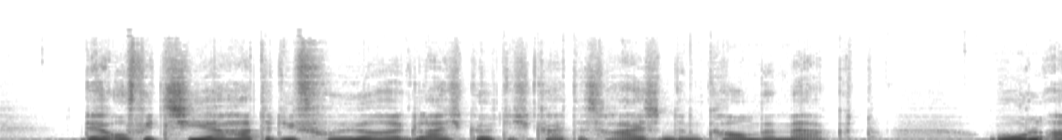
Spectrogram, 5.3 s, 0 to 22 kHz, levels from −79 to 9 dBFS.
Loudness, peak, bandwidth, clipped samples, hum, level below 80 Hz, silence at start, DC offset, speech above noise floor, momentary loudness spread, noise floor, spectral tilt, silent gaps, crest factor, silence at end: -25 LUFS; -8 dBFS; 16.5 kHz; under 0.1%; none; -44 dBFS; 0 s; under 0.1%; 22 dB; 9 LU; -46 dBFS; -6 dB/octave; none; 16 dB; 0 s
